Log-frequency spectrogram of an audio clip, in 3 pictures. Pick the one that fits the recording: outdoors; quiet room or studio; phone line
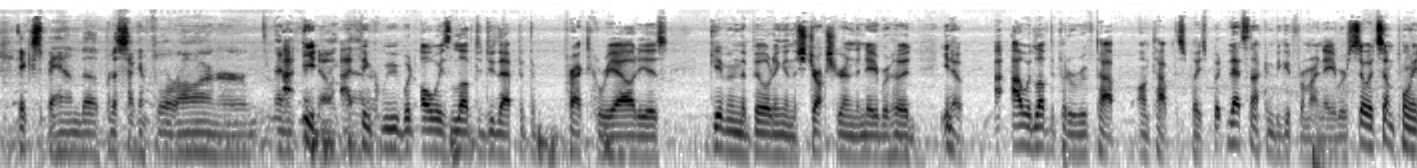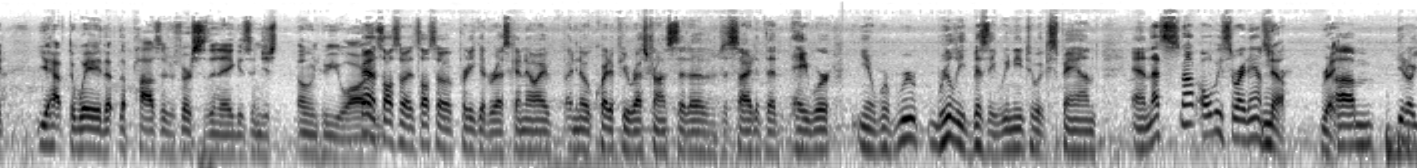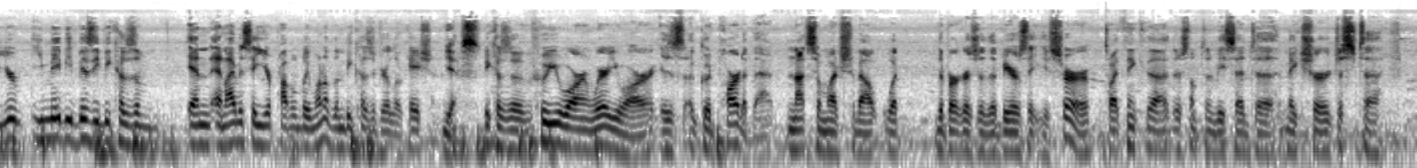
outdoors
